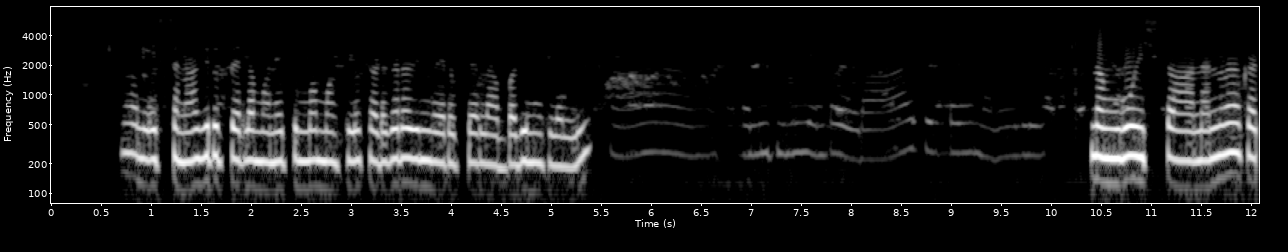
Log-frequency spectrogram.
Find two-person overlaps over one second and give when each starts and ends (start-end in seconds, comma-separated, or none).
none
